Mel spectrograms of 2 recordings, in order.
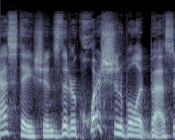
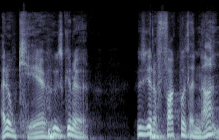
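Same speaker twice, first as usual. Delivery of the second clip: put-on New Jersey accent; 4 semitones lower than usual. Quoting a jersey nun who smoked: imitating a jersey accent. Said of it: "she had the accent and everything".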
